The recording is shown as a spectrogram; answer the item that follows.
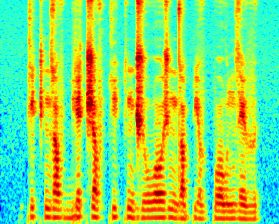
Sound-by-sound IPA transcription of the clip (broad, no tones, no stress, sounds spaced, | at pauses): k e t͡ʃ n z ɒ v bʲ æ t͡ʃ ɒ v k i k n d͡ʒ u w o ʒ n d ɒ pʲ ɒ v p o w n z e v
